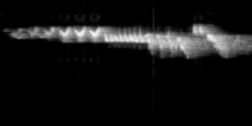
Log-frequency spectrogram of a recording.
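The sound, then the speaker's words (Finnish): A continuous, high-pitched bird song with rapid warbling trills that slowly descend in pitch over a few seconds, clear and steady with no voices. Recorded by a field sound recorder used to capture birds, bats and frogs. “Ja sitten meillä on tosiaan nämä ääninauhrit, joiden avulla kuullaan linnut, lepakot, sammakot ja sitten riistakamerat, joiden avulla nähdään sitten ää, lähinnä nisäkkäät.”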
